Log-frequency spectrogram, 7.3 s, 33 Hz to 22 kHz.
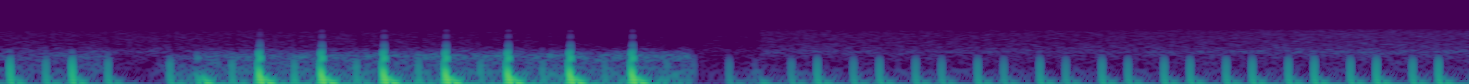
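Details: Cat heart sounds through a stethoscope: a fast, regular heartbeat near 190 a minute with crisp thumps and a low hum, within the usual fast range for a cat.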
